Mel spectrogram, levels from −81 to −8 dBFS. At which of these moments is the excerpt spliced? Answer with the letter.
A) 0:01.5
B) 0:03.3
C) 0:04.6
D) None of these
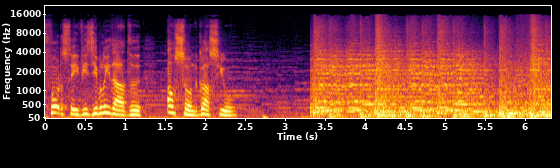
B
